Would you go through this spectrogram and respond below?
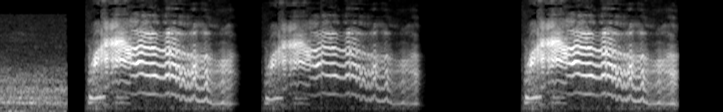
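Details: Domestic cats fighting: three long, drawn-out yowling meows, each about one and a half seconds, wavering and harmonically rich with a strained, rising-then-falling quality, separated by short silences; faint room noise before the first call.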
